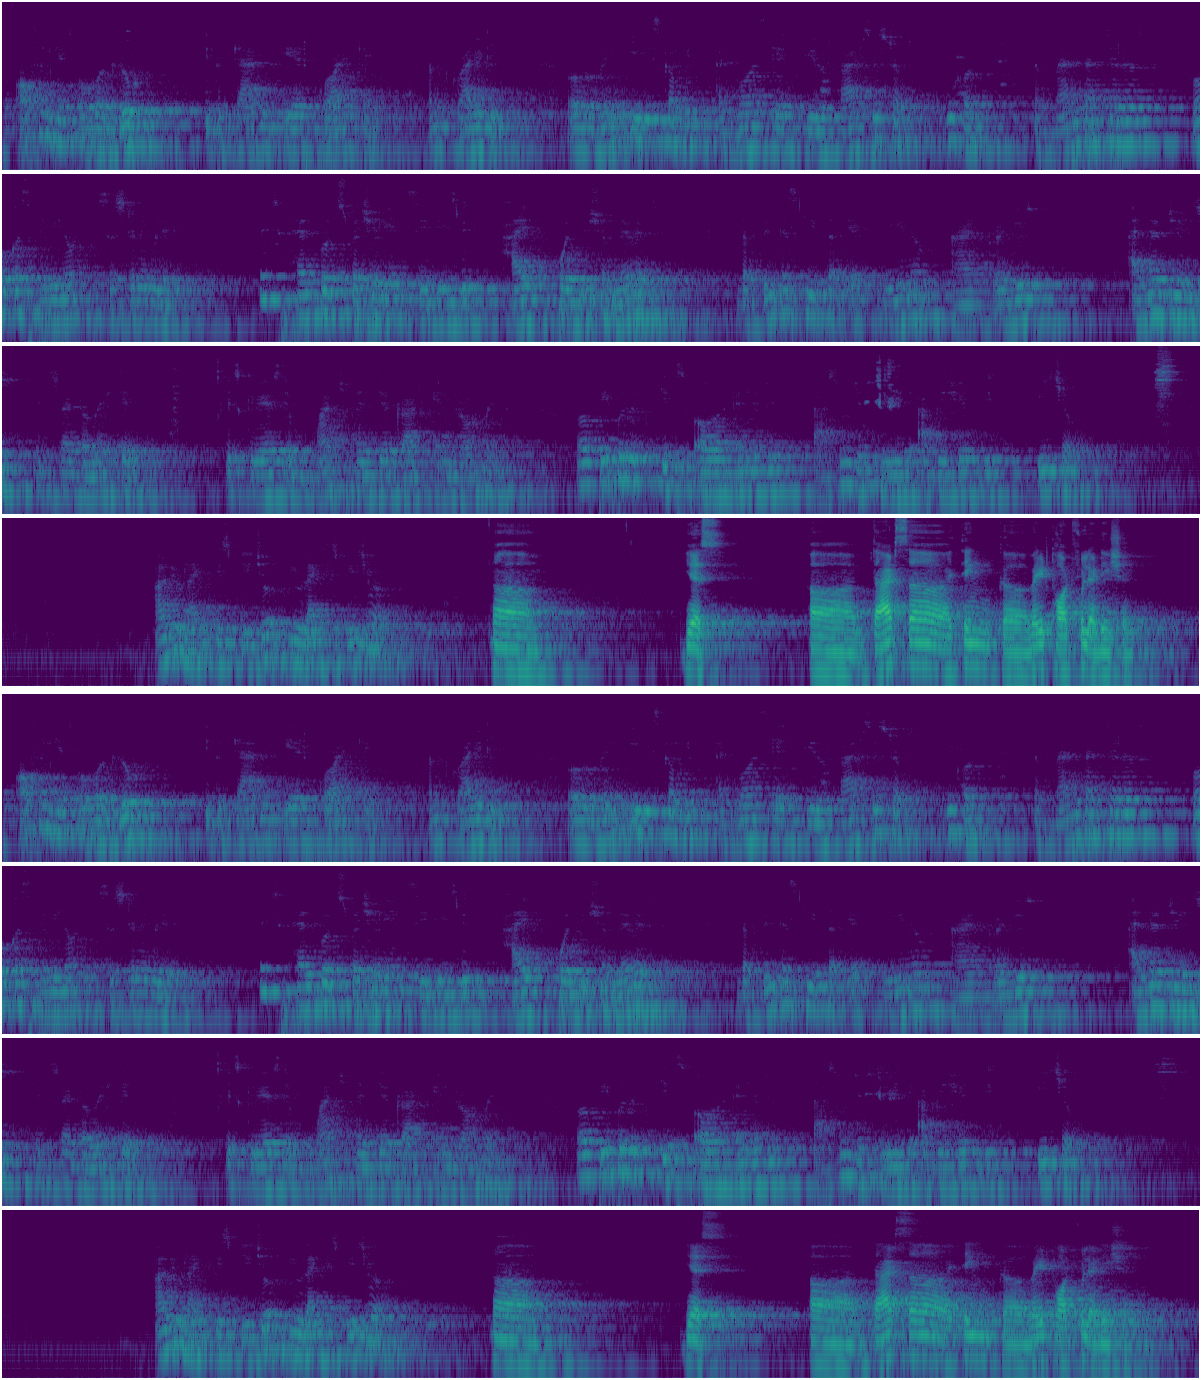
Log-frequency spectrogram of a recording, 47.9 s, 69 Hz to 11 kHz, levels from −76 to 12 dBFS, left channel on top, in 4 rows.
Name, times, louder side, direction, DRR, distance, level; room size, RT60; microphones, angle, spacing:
voice 1, 0.1-1.4 2.0-3.8 4.3-5.0 5.4-9.1 9.4-9.8 10.3-11.4 11.8-13.8 14.6-16.7 17.0-18.5 19.3-21.2 21.5-22.3 23.2-25.3 26.2-28.9 29.7-31.7 32.1-33.9 34.3-34.7 37.5-39.8 40.2-40.5, equal, 5° left, 1.2 m, -41 dB
voice 2, 40.8-41.4 42.7-43.1 44.0-47.3, left 5 dB, 90° left, 0.4 m, -26 dB
13.5 x 5.7 x 4.7 m
head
